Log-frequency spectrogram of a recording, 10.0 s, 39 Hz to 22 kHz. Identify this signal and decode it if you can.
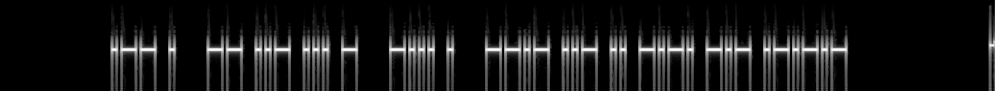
Morse code, heard as a keyed tone, about 25 wpm, 700 Hz. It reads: WE MUST BE QUICK.
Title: Sentences from Top 500 Words 25wpm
